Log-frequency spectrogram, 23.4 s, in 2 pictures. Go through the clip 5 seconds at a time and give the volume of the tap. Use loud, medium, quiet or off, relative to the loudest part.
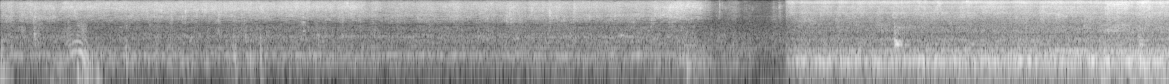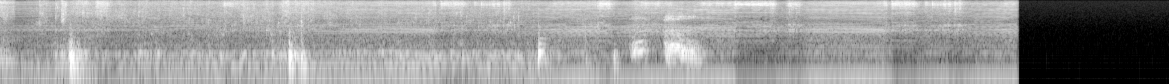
medium, medium, loud, loud, off.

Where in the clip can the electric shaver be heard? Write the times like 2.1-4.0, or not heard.
10.9-21.9.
